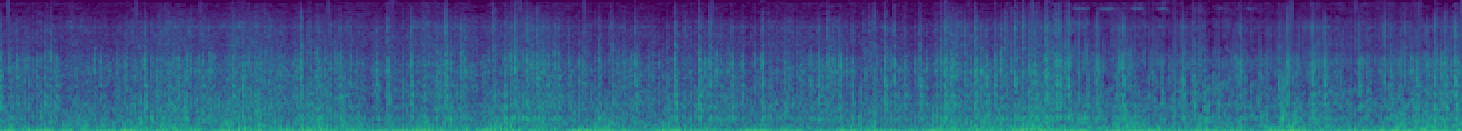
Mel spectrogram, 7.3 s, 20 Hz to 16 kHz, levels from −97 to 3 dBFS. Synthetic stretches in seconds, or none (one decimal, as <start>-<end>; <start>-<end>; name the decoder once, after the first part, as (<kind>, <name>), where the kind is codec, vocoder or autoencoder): 5.3-7.3 (vocoder, BigVGAN v2)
